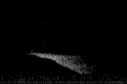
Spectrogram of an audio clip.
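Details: One-year-old African grey parrot giving a single clear whistle that slides downward and fades within about half a second, over a faint low hum in a small room.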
